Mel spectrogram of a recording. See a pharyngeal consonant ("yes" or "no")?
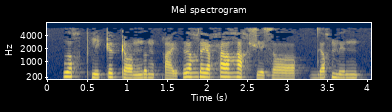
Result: yes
